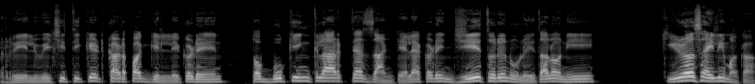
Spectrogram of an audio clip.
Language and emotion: Goan Konkani, disgusted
